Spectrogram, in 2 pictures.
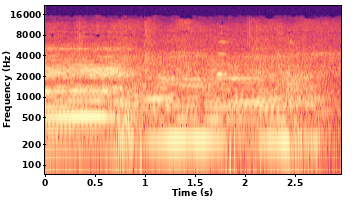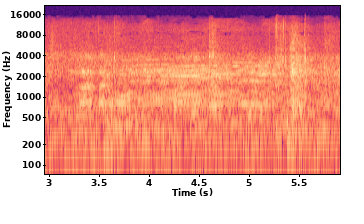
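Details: Angry, fierce cow bellowing at its panicked owner: one long, deep, harmonic-rich moo held for over two seconds, then dropping off into background rustling and faint later lowing.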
